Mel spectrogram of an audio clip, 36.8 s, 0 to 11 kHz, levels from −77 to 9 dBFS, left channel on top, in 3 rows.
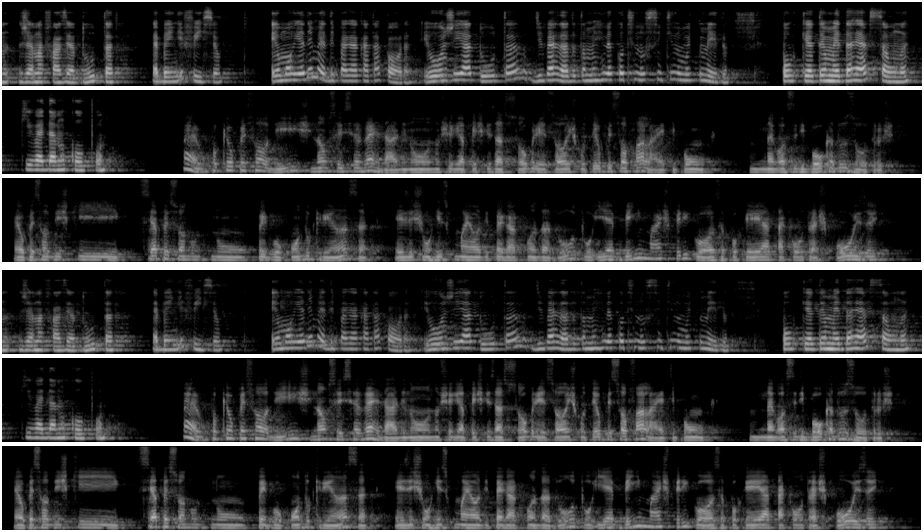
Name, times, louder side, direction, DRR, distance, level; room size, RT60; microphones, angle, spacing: voice 1, 0.0-1.6 2.0-2.9 3.6-10.1 10.4-12.1 12.6-13.7, left 3 dB, 50° left, 11 dB, 1.1 m, -26 dB
voice 2, 14.7-21.7 22.2-24.1 24.7-26.1 26.4-29.4 29.8-36.2, right 1 dB, 70° right, 11 dB, 1.4 m, -29 dB
28.5 x 21.5 x 9.3 m, 0.90 s
head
